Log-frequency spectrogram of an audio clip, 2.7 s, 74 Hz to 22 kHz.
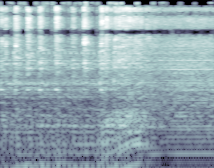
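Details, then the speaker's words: New Predator 6500 W portable generator, pull-start with choke, low-oil shutoff: engine catches within a second, stumbles briefly as choke is moved back to run, then settles into a steady even run; normal cold start. "And it didn't take long. Sorry, I'm gonna have to yell a little bit, but it didn't take long for me to have to switch it to the start position."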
